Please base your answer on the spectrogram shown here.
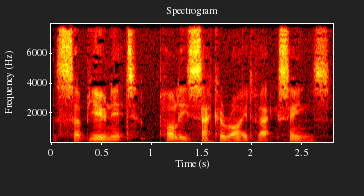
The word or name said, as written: subunit polysaccharide vaccines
